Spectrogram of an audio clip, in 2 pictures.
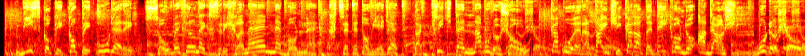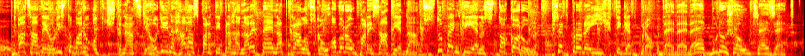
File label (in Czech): reklama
